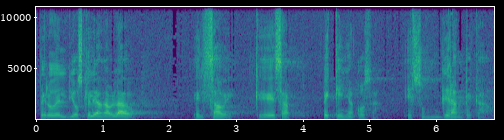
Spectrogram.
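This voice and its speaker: A man preaching a sermon as pastor, passionate, rising to loud emphatic peaks and sinking to quiet pleading. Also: medium pitch, fairly even intonation, unhurried. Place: church sanctuary. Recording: long church-hall reverb.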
